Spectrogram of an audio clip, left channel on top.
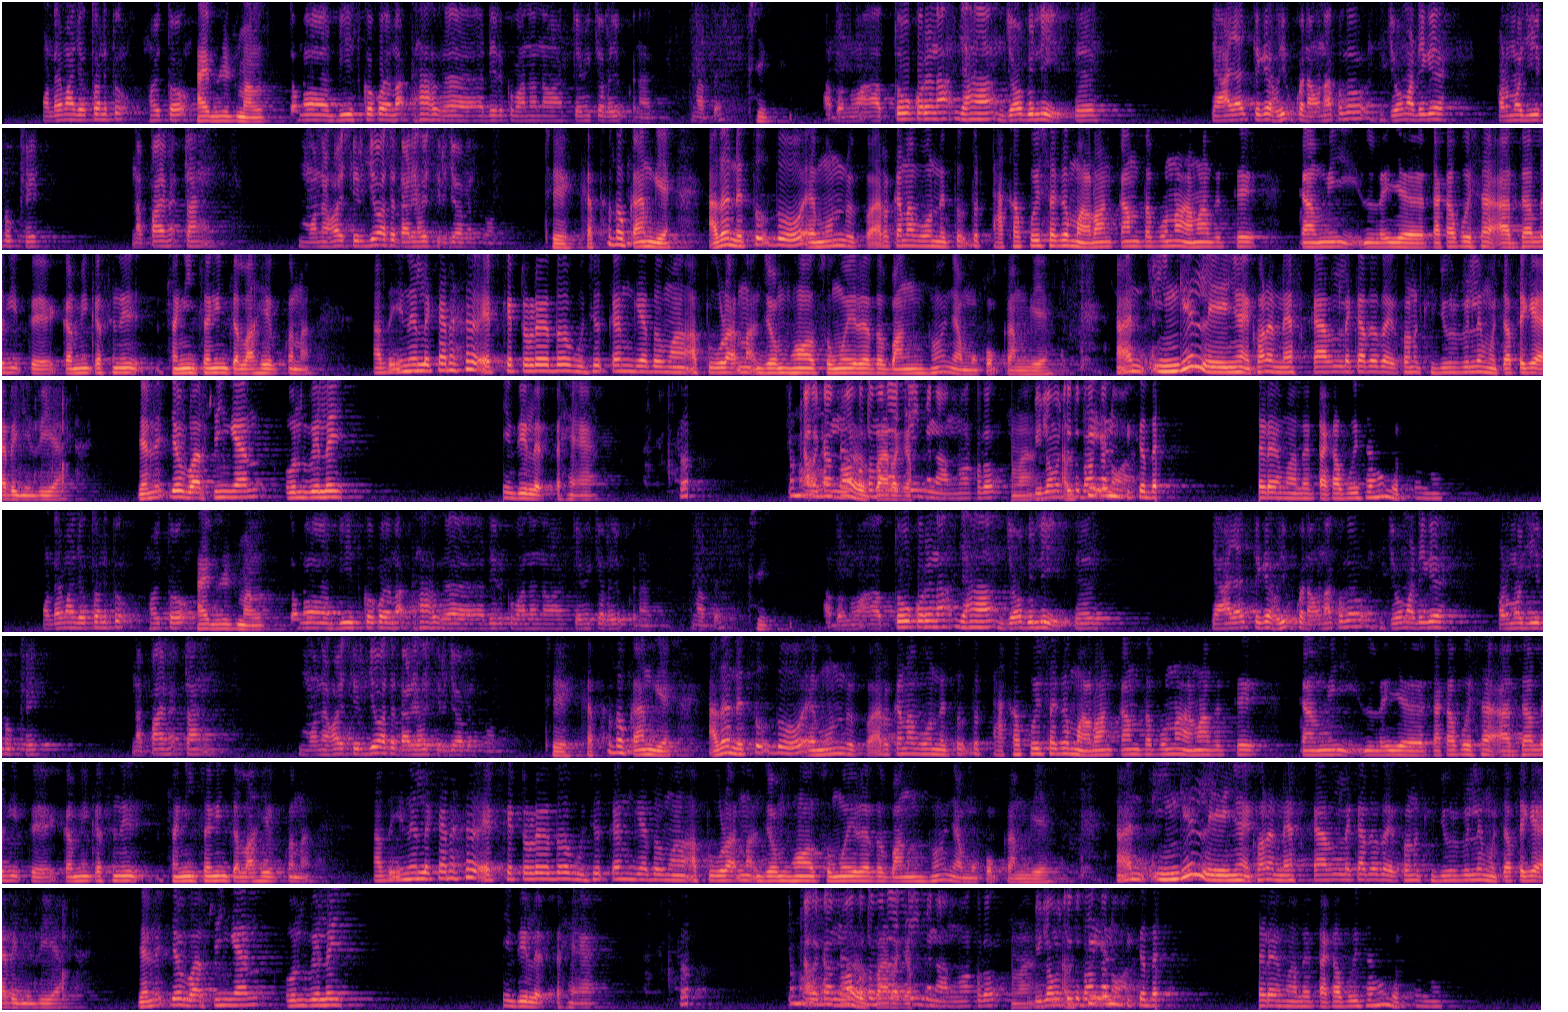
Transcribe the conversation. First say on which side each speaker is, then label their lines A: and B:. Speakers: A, on the left; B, on the left.
A: ᱚᱸᱰᱮ ᱢᱟ ᱡᱚᱛᱚ ᱱᱤᱛᱚᱜ ᱦᱚᱭᱛᱳ
B: ᱦᱟᱭᱵᱨᱤᱰ ᱢᱟᱞ
A: ᱫᱚᱢᱮ ᱵᱤᱥ ᱠᱚᱠᱚ ᱮᱢᱟᱜ ᱠᱟᱱᱟ ᱥᱮ ᱟᱹᱰᱤ ᱨᱚᱠᱚᱢ ᱦᱟᱱᱟ ᱱᱟᱣᱟ ᱠᱮᱢᱤᱠᱮᱞ ᱦᱩᱭᱩᱜ ᱠᱟᱱᱟ ᱟᱨᱠᱤ ᱚᱱᱟᱛᱮ
B: ᱴᱷᱤᱠ
A: ᱟᱫᱚ ᱱᱚᱣᱟ ᱟᱛᱳ ᱠᱚᱨᱮᱱᱟᱜ ᱡᱟᱦᱟᱸ ᱡᱚ ᱵᱤᱞᱤ ᱥᱮ ᱡᱟᱦᱟᱸ ᱟᱡ ᱟᱡ ᱛᱮᱜᱮ ᱦᱩᱭᱩᱜ ᱠᱟᱱᱟ ᱚᱱᱟ ᱠᱚᱫᱚ ᱡᱚᱢ ᱟᱹᱰᱤ ᱜᱮ ᱦᱚᱲᱢᱚ ᱡᱤᱣᱤ ᱯᱚᱠᱠᱷᱮ ᱱᱟᱯᱟᱭ ᱢᱤᱫᱴᱟᱝ ᱢᱚᱱᱮ ᱦᱚᱸᱭ ᱥᱤᱨᱡᱟᱹᱣᱟ ᱥᱮ ᱫᱟᱲᱮ ᱦᱚᱸᱭ ᱥᱤᱨᱡᱟᱹᱣᱟ ᱢᱮᱱᱛᱮ
B: ᱴᱷᱤᱠ ᱠᱟᱛᱷᱟ ᱫᱚ ᱠᱟᱱ ᱜᱮᱭᱟ ᱟᱫᱚ ᱱᱤᱛᱳᱜ ᱫᱚ ᱮᱢᱚᱱ ᱵᱮᱯᱟᱨ ᱠᱟᱱᱟ ᱵᱚᱱ ᱱᱤᱛᱳᱜ ᱫᱚ ᱴᱟᱠᱟ ᱯᱚᱭᱥᱟ ᱜᱮ ᱢᱟᱨᱟᱝ ᱠᱟᱱ ᱛᱟᱵᱚᱱᱟ ᱚᱱᱟᱫᱤᱛᱮ ᱠᱟᱹᱢᱤ ᱤᱭᱟᱹ ᱴᱟᱠᱟ ᱯᱚᱭᱥᱟ ᱟᱨᱡᱟᱣ ᱞᱟᱹᱜᱤᱫ ᱛᱮ ᱠᱟᱹᱢᱤ ᱠᱟᱹᱥᱱᱤ ᱥᱟᱺᱜᱤᱧ ᱥᱟᱺᱜᱤᱧ ᱪᱟᱞᱟᱣ ᱦᱳᱭᱳᱜ ᱠᱟᱱᱟ ᱟᱫᱚ ᱤᱱᱟᱹ ᱞᱮᱠ ᱚᱱᱠᱟ ᱨᱮᱦᱚᱸ ᱮᱴᱠᱮᱴᱚᱬᱮ ᱫᱚ ᱵᱩᱡᱷᱟᱹᱜ ᱠᱟᱱ ᱜᱮᱭᱟ ᱫᱚ ᱢᱟ ᱟᱛᱳ ᱚᱲᱟᱜ ᱨᱮᱱᱟᱜ ᱡᱚᱢ ᱦᱚᱸ ᱥᱚᱢᱚᱭ ᱨᱮᱫᱚ ᱵᱟᱝ ᱦᱚᱸ ᱧᱟᱢᱚᱜ ᱠᱚᱸᱜ ᱠᱟᱱ ᱜᱮᱭᱟ ᱟᱨ ᱤᱧ ᱜᱮ ᱞᱟᱹᱭᱟᱹᱧ ᱮᱠᱷᱚᱱᱚ ᱱᱮᱥᱠᱟᱨ ᱞᱮᱠᱟ ᱛᱮᱫᱚ ᱮᱠᱷᱚᱱᱚ ᱠᱷᱤᱡᱩᱨ ᱵᱤᱞᱤ ᱢᱚᱪᱟ ᱛᱮᱜᱮ ᱟᱨᱤᱧ ᱤᱫᱤᱭᱟ ᱡᱟᱹᱱᱤᱡ ᱪᱚ ᱵᱟᱨ ᱥᱤᱧ ᱜᱟᱱ ᱩᱞ ᱵᱤᱞᱤᱧ ᱤᱫᱤ ᱞᱮᱫ ᱛᱟᱦᱮᱸᱜᱼᱟ ᱛᱚ
A: ᱮᱠᱟᱞ
B: ᱚᱱᱚ
A: ᱮᱠᱟᱞ
B: ᱚᱱᱠᱟ
A: ᱱᱚᱣᱟ
B: ᱵᱮᱯᱟᱨ
A: ᱠᱚᱫᱚ ᱢᱟᱱᱮ
B: ᱠᱟᱱ
A: ᱪᱮᱫ ᱤᱧ ᱢᱮᱱᱟ ᱱᱚᱣᱟ
B: <inaudible>
A: ᱠᱚᱫᱚ ᱵᱤᱞᱚᱢ ᱦᱚᱪᱚ
B: ᱟᱫᱚ
A: ᱫᱚ
B: ᱪᱮᱫ
A: ᱵᱟᱝ ᱜᱟᱱᱚᱜᱼᱟ
B: ᱮᱢ ᱪᱤᱠᱟᱹᱫᱟᱼᱼ ᱪᱲᱮ <unintelligible> ᱢᱟᱱᱮ ᱴᱟᱠᱟ ᱯᱚᱭᱥᱟ ᱦᱚᱸ ᱫᱚᱨᱠᱟᱨ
